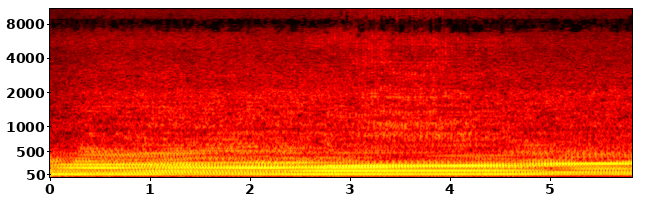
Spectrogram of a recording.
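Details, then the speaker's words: Just after the very first start of a 2JZ-GTE-swapped Lexus SC300 build: steady fast idle with a faintly uneven beat under the exhaust drone; a small intermittent stumble suggests a slight misfire, cause unconfirmed. "Sounds like there's a little bit of misfire, but yeah, start it up."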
